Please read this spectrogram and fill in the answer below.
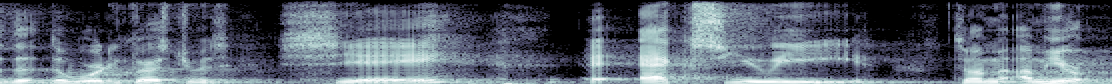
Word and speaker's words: xue: The way the people in the movie actually pronounced that word sounded more like S-I-U. It's just xie, xie. Like, that's all this xie. They didn't even pronounce the X. In Chinese, X is different from S. They were really just pronouncing xie.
